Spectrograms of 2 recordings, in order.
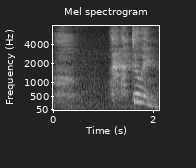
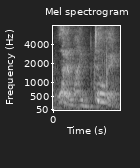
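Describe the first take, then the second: First: High, slow, gasping cry of despair; gasp, then drag the question out in anguish; a starving boy breaking down. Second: Said in the usual way. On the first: Acted. Boy repeats his question in despair.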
